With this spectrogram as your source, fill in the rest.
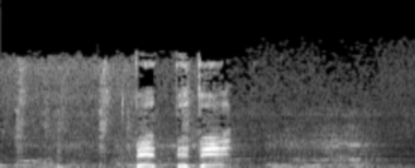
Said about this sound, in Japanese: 外では選挙の追い込みの演説がやっております聞こえますかね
